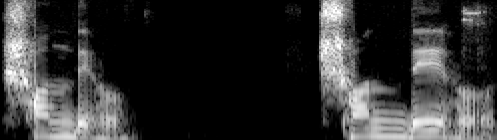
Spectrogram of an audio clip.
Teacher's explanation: শব্দের আদিতে স থাকলে সেই স এর সঙ্গে অধ্বনিটা বিবৃত উচ্চারণ হয়, সংবৃত উচ্চারণ হয় না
